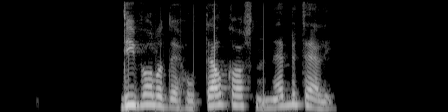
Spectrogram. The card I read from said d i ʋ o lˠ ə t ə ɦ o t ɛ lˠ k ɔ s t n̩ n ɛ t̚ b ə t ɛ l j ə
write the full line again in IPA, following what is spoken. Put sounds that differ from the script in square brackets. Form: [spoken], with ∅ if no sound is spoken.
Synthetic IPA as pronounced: d i ʋ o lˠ ə [d] ə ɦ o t ɛ lˠ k ɔ s t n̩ n ɛ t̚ b ə t ɛ l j ə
